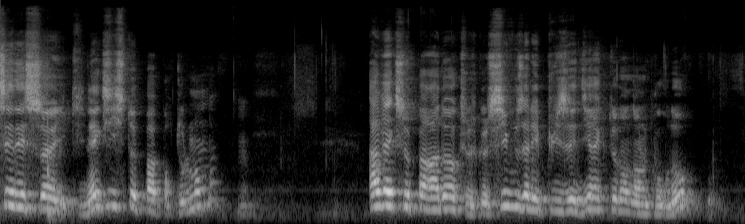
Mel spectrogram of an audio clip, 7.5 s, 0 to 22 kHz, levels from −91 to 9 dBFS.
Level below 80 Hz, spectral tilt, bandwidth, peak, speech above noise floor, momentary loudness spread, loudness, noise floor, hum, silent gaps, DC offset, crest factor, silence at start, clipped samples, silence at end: -72 dBFS; -3.5 dB/octave; 19 kHz; -4 dBFS; 38 dB; 12 LU; -26 LUFS; -63 dBFS; none; none; under 0.1%; 22 dB; 0 s; under 0.1%; 0.35 s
